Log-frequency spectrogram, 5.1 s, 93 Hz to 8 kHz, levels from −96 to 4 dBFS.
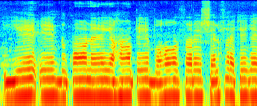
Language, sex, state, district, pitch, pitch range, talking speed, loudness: Hindi, male, Chhattisgarh, Raipur, 140 Hz, 135-140 Hz, 130 wpm, -13 LUFS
